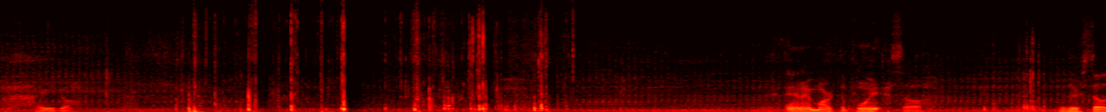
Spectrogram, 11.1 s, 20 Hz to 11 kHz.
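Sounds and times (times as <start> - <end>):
steady low hum: 0.0 - 11.0
fish knocking and clattering in boat: 1.0 - 5.8.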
